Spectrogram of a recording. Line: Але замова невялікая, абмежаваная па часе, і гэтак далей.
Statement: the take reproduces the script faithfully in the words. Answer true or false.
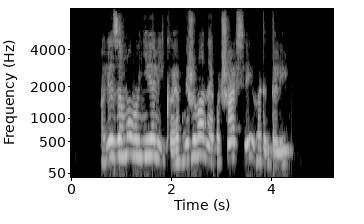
true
